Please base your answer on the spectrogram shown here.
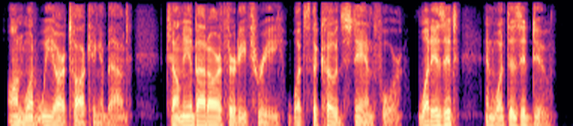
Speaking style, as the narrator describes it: I said coldly

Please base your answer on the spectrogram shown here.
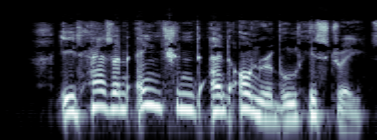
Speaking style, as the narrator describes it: said Rincewind, his voice stiff with injured civic pride

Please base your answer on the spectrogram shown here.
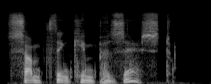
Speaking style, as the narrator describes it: he added in a low voice

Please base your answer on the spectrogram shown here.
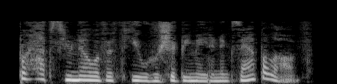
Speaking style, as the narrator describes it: she says calmly

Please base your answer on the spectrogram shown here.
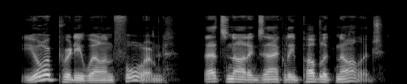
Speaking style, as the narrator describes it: This caught Pug off guard, but he said calmly

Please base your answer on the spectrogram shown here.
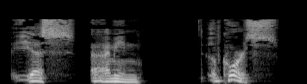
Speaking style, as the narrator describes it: I stammered

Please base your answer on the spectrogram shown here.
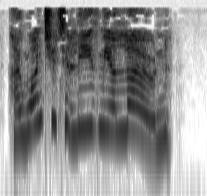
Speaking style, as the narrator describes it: I shouted then, the wind burning my cheeks, stealing my words

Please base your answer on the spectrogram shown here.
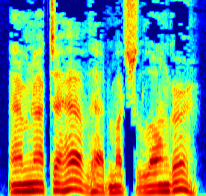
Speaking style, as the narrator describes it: Dalinar grumbled

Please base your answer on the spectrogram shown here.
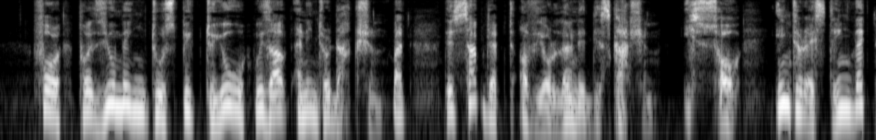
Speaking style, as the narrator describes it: he said, speaking correctly but with a foreign accent

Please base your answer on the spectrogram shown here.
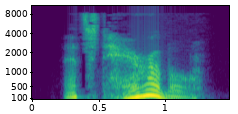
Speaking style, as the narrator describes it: breathed Margot

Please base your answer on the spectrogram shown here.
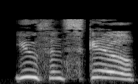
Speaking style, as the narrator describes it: cried another man Ali knew well, Neelan of Queenscove, her mother's former squire

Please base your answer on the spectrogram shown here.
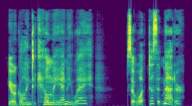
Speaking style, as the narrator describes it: Blum said quietly, her voice trembling

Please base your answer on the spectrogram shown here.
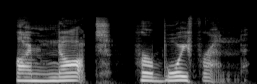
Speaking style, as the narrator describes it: seethes through clenched teeth

